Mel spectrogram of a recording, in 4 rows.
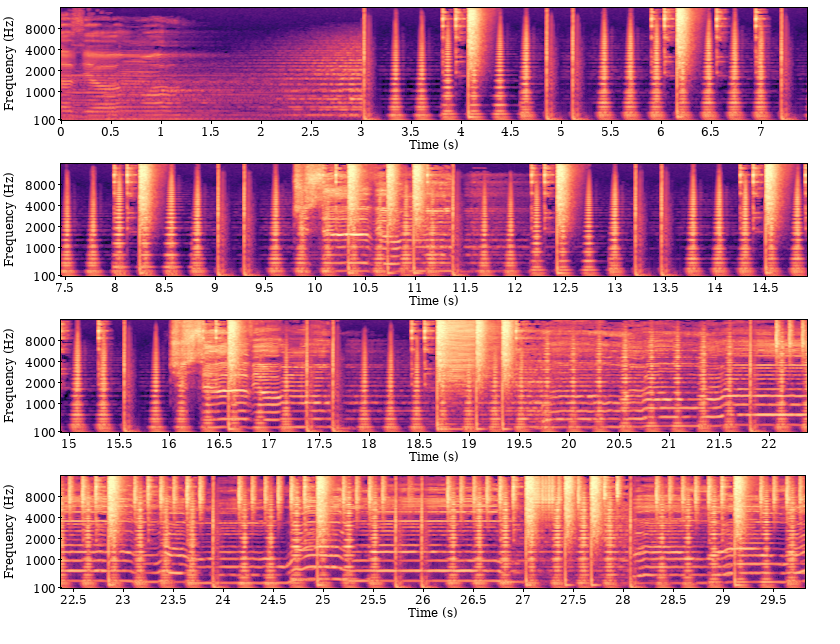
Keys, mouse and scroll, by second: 0.5-0.8 scroll down 3, 0.8-1.2 middle drag, 1.2 alt+z, 1.4-1.9 shift+middle drag, 1.9-2.3 scroll up 1, 2.3 ,, 3.2 ., 4.4 shift+middle click, 4.6 scroll up 2, 4.9 s, 6.5 alt+z, 6.7 middle click, 7.2 s, 11.4 click, 11.6-12.1 scroll down 3, 12.1-13.2 middle drag, 13.2 scroll up 3, 13.5-14.9 shift+middle drag, 14.9 ctrl+z, 15.2 ctrl+z, 15.7-16.7 middle drag, 16.7 KP_3, 17.3 alt+z, 17.6-18.1 drag, 18.1 x, 19.1 alt+z, 19.5-20.2 shift+middle drag, 20.2-20.7 scroll up 1, 20.7 l, 21.0 l, 21.1 middle click, 21.8 scroll up 1, 22.1 s, 23.8 alt+z, 24.1 middle click, 24.5 g, 25.0 s, 28.4 g, 29.3 alt+z, 29.7 middle click.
